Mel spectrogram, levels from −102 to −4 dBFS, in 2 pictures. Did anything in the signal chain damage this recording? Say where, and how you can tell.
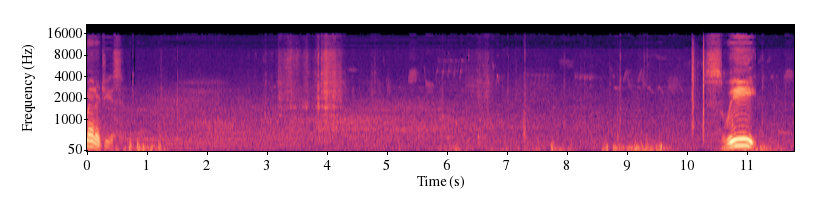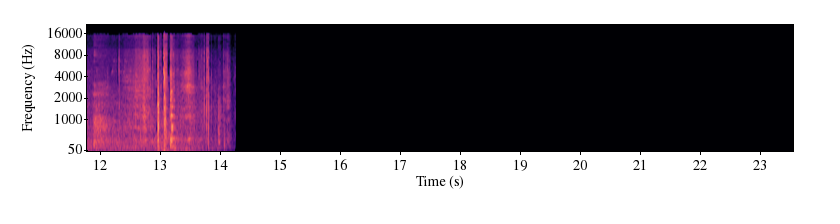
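Yes. From 10.07 to 10.37 s, a burst of harsh, uneven scratching and rustling sits over the sound for about 0.3 s, quite loud at roughly 10 dB below the programme level. This is cable scratch noise, and the stage is likely the analogue wiring: a worn cable, connector or control shifted during recording, and its contact resistance jittered rapidly, injecting dense, irregular noise into the signal until the contact settled.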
